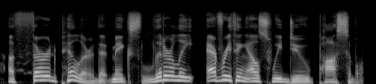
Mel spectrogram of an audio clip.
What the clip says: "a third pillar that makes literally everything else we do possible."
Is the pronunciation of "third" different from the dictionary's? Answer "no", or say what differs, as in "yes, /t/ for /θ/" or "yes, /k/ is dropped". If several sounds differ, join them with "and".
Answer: no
